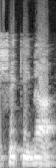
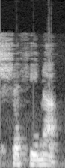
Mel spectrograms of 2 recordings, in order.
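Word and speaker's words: שכינה: No es Shekinah, es Shekinah, ¿ya? Porque lleva ahí una shin, como ustedes están viendo acá, y una het, ¿ya? Esa palabra se pronuncia como J, ¿ya?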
